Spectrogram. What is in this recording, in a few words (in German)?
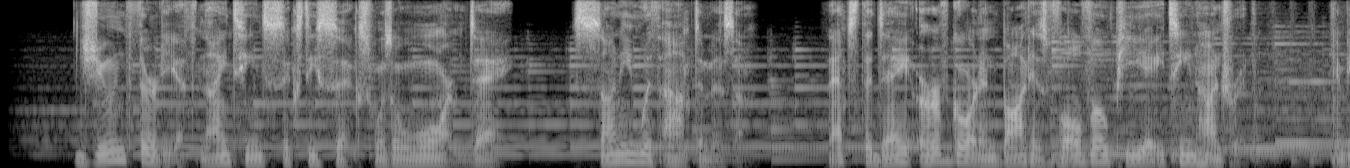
TV Werbespots; Jugendfrei; NATIVE PROFISPRECHER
